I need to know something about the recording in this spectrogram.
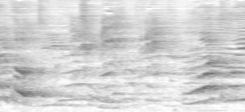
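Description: People talking, with a child's voice among them.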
